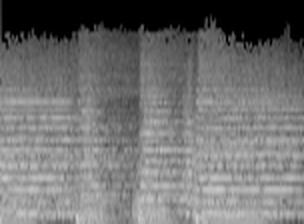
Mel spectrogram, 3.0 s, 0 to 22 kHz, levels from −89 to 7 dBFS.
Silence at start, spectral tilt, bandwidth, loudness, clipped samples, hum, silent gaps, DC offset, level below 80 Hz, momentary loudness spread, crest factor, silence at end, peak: 0 s; -4 dB/octave; 13.5 kHz; -16 LUFS; under 0.1%; none; none; under 0.1%; -32 dBFS; 4 LU; 14 dB; 0 s; -2 dBFS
